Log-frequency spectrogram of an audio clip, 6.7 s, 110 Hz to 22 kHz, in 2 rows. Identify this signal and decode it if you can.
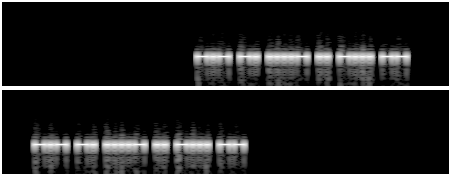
Morse code, heard as a keyed tone, about 46 wpm, 700 Hz. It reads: KN4IBM KN4IBM
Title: USA Call Signs - 6 Characters - Repeated 2x - 45wpm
